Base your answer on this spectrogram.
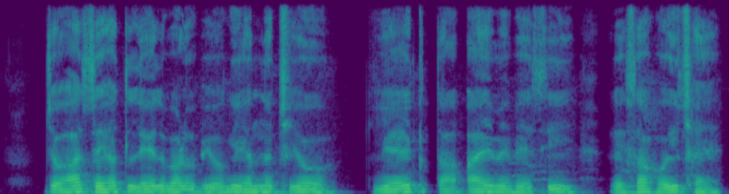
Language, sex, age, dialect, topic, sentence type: Maithili, male, 18-24, Eastern / Thethi, agriculture, statement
